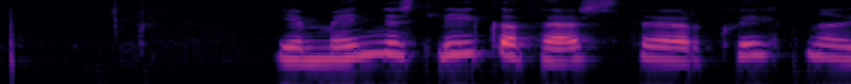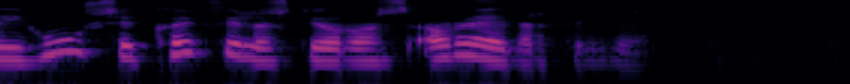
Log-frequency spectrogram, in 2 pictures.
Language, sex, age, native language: Icelandic, female, 40-49, Icelandic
